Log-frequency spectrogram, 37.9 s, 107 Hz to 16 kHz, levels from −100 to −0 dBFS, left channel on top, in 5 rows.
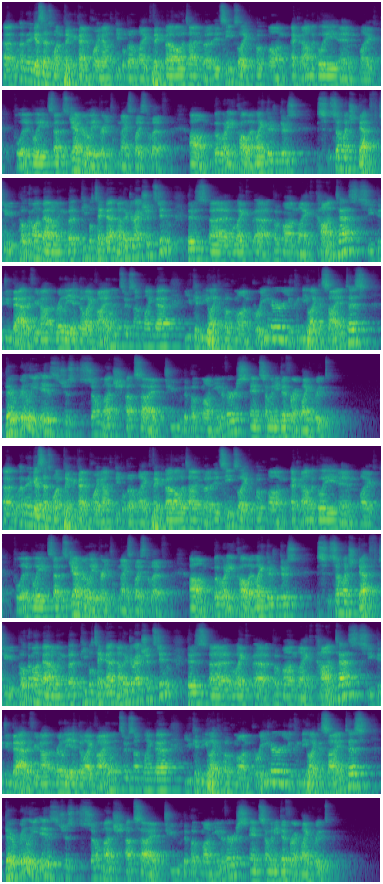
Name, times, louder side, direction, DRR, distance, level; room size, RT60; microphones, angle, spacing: voice 1, 0.0-7.4 7.9-10.7 11.3-13.4 13.9-14.8 15.1-29.9 30.4-36.8, equal, 65° right, -9 dB, 2.1 m, -25 dB
6.0 x 5.2 x 3.1 m, 1.0 s
head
